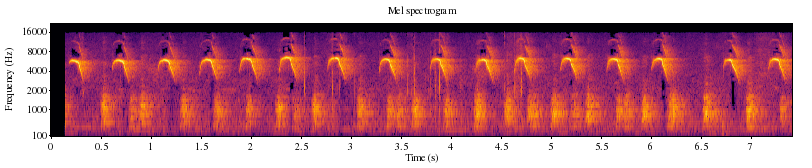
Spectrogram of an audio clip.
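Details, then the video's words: Serama chick peeping loudly: shrill high whistled peeps, each with a sharp rise and quick fall, repeated steadily about twice a second, sixteen peeps in sequence with a faint lower rustle beneath. "Duo the Peeper!"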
